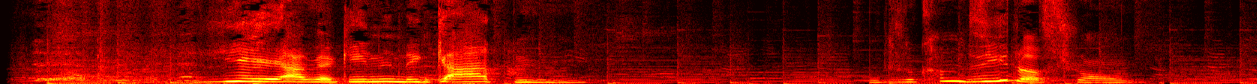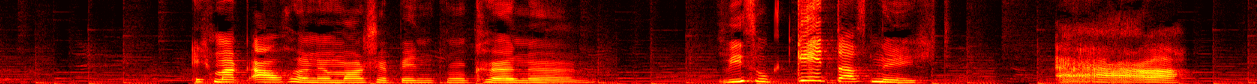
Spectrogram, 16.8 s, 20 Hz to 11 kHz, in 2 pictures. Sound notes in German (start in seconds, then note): 1.4 Bubenstimme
